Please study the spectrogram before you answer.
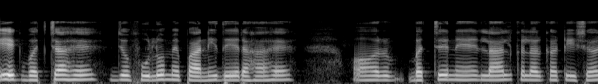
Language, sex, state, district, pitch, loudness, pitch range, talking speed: Hindi, female, Punjab, Fazilka, 205 Hz, -19 LUFS, 200-215 Hz, 180 wpm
